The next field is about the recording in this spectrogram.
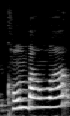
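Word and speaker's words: こんばんは: it is actually written as ha and just pronounced as and the same actually applies to konbanwa which is good evening same thing the wa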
